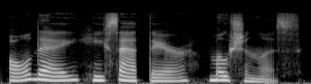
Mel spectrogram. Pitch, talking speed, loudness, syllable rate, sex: 180 Hz, 115 wpm, -17 LUFS, 3.3 syllables/s, female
